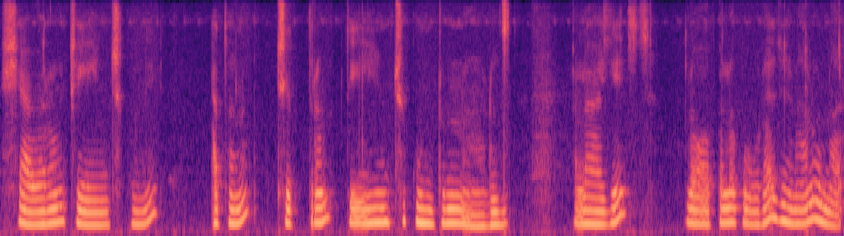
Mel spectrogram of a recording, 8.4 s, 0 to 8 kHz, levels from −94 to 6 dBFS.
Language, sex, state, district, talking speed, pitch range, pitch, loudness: Telugu, female, Andhra Pradesh, Krishna, 70 wpm, 165-185 Hz, 180 Hz, -16 LUFS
